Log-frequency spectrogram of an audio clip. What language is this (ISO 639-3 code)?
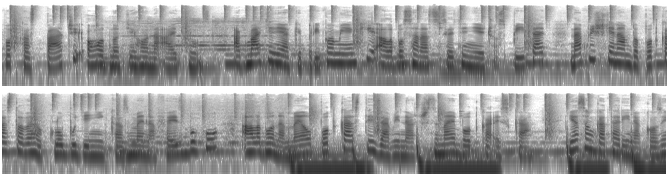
slk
